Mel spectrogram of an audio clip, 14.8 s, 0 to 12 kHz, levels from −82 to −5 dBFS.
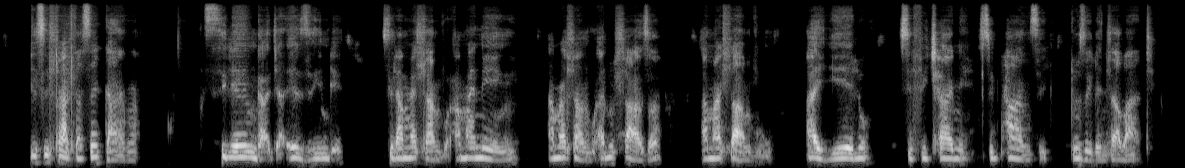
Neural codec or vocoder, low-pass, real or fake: codec, 44.1 kHz, 2.6 kbps, SNAC; 10.8 kHz; fake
